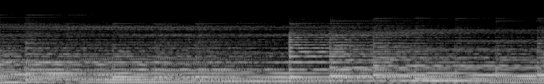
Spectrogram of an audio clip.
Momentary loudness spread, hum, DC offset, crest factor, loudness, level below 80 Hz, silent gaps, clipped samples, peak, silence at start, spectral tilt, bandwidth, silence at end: 4 LU; none; under 0.1%; 14 dB; -23 LUFS; -40 dBFS; none; under 0.1%; -10 dBFS; 0 s; -7 dB/octave; 11 kHz; 0 s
